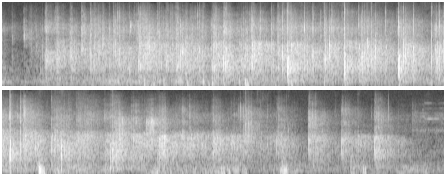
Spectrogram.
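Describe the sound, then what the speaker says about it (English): A small audience applauds after a personal talk about childhood trauma and addiction, giving a brief burst of scattered hand clapping that is fairly close and moderately loud, then thins out toward the end. "I think he deserves a better clap."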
